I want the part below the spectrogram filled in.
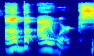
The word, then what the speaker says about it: Ub Iwerks: So Ub Iwerks, who I looked up YouTube videos how to pronounce it. I believe his name was in fact Ub Iwerks.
